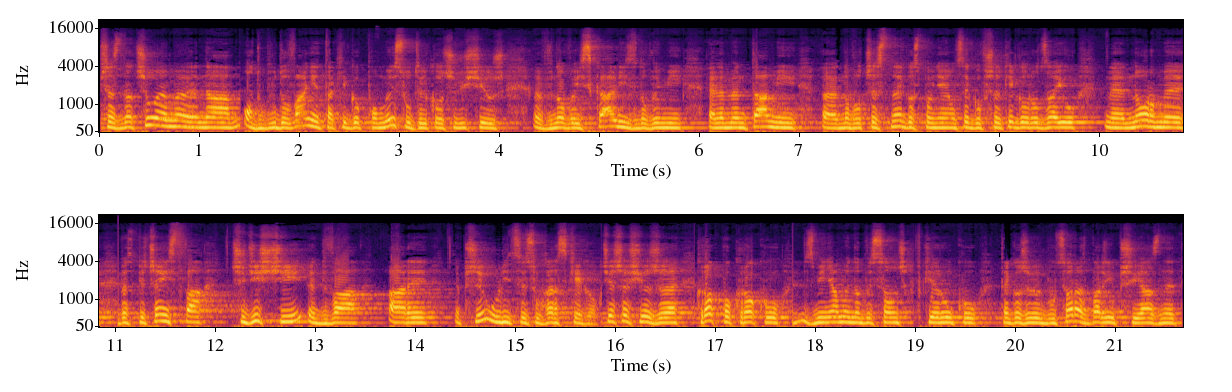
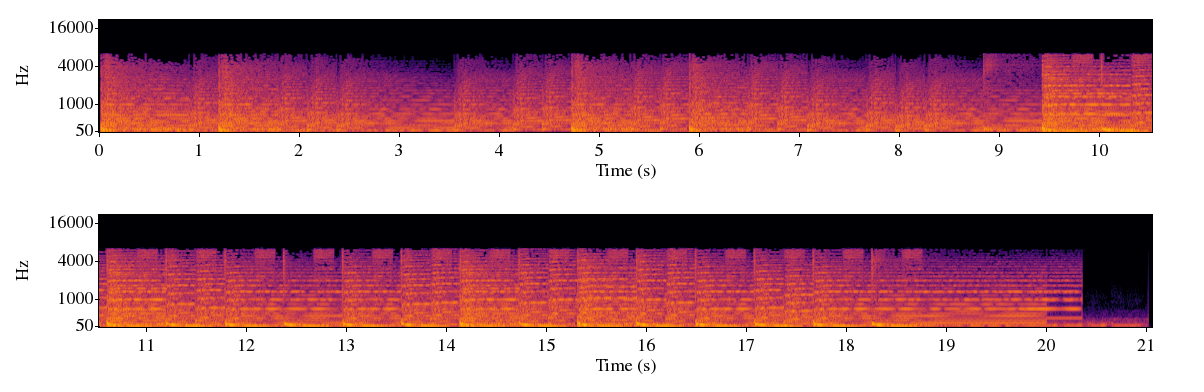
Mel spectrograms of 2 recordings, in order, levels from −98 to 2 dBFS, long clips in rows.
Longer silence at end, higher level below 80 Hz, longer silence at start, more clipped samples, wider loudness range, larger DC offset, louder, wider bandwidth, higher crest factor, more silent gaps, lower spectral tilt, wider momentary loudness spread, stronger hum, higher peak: about the same, 0 s vs 0.1 s; about the same, -34 dBFS vs -32 dBFS; about the same, 0 s vs 0 s; neither; second, 1 LU vs 6 LU; neither; first, -11 LUFS vs -25 LUFS; first, 11.5 kHz vs 6.6 kHz; second, 10 dB vs 18 dB; neither; first, -7.5 dB/octave vs -4.5 dB/octave; second, 5 LU vs 9 LU; neither; first, 0 dBFS vs -8 dBFS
